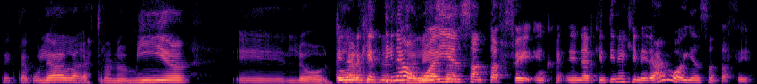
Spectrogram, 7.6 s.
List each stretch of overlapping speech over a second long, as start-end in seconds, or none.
3.4-4.6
